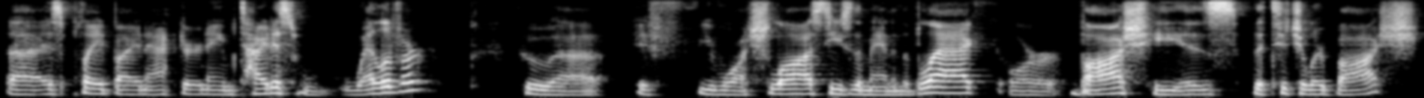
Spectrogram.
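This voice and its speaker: A man's voice: medium pitch, measured pace, a bit bright. A man co-hosting a podcast, explaining a show in casual chat and laughing often. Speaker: podcast co-host.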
